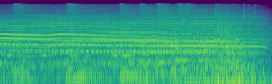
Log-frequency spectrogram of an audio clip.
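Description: Several boys screaming together in one long held scream that swoops up at the start and then slowly falls in pitch before fading out, over background music with a low pulsing beat.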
